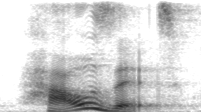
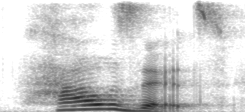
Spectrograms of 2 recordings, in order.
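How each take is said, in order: First: The words are linked into one word. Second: The words are linked into one word.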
